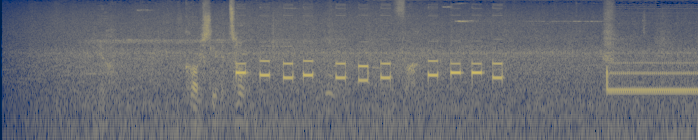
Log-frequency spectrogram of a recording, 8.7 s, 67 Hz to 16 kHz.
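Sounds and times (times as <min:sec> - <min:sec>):
speech: 0:02.4 - 0:06.6
touch-tone beeps of a phone number being dialed: 0:03.0 - 0:06.4, 0:07.6 - 0:08.7.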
